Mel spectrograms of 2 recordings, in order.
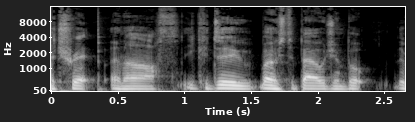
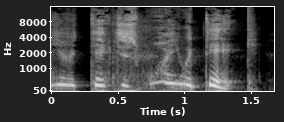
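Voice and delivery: much higher, softer incredulous voice; exasperated mock retort; 12 semitones higher, 5 dB quieter than usual. Exasperated retort to the obnoxious Cockney.

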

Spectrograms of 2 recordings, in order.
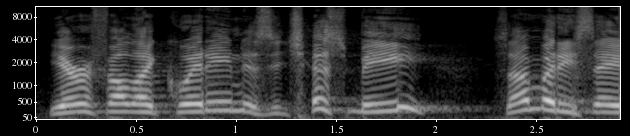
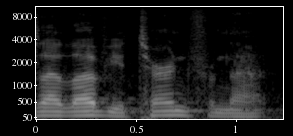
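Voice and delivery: much softer, tender voicing of Jesus; soft, loving rebuke; gentle Jesus; 9 semitones lower, 16 dB quieter than usual. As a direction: speak it like gentle correction from Jesus. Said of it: "with gentleness and says".

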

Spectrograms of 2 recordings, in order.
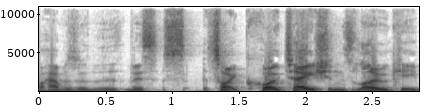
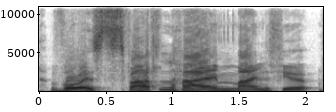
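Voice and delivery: mock German accent; 3 semitones higher than usual. Host joking about his own slip, mock German accent. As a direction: put on a comic German accent. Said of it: "I stuck a German accent".

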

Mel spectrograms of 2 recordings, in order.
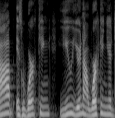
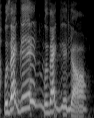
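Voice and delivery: playful; 10 semitones higher than usual. Real, not acted. Playful check after impression.

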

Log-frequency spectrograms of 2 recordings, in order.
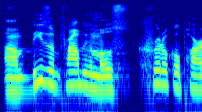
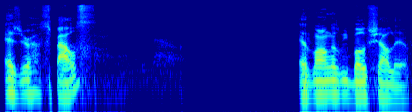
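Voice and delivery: saying wedding vows. Shown as a demonstration. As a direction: recite the vows line by line. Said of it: "repeat after me".

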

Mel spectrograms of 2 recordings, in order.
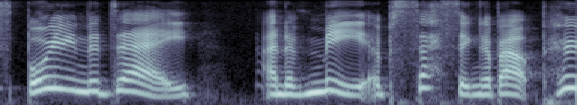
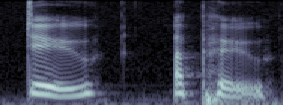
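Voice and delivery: mum's command; 4 semitones lower, slower than usual. Retold or imitated. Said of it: "I said to him".

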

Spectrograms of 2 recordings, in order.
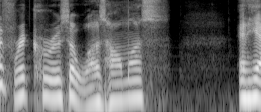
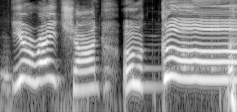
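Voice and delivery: very high, much louder commentator yell; goal shout; 13 semitones higher, 10 dB louder, much slower than usual. Pretend. Mocking the Spanish phrase with a commentator's goal yell. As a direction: scream it like a soccer announcer losing it. Mock soccer commentator yelling.

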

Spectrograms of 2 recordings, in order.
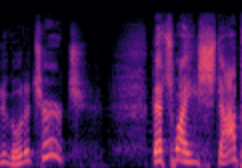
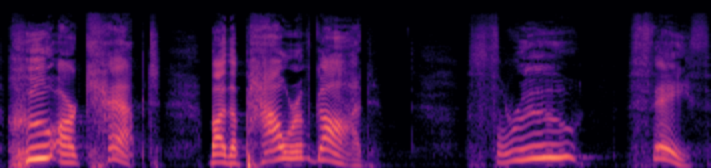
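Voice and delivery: very slow, weighty reread; slow scripture emphasis; 3 semitones higher, much slower than usual. Acted. Pastor rereading the verse to the church, very slow. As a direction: draw each word out for emphasis.

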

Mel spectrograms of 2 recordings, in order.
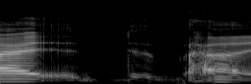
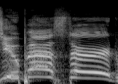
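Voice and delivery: high, slow, loud furious shout; screaming; 6 dB louder, much slower than usual. Retold or imitated. Yuno screaming at Zeno after friends die, loud slow shout. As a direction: scream it at the enemy. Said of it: "He screams".

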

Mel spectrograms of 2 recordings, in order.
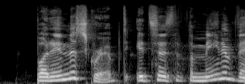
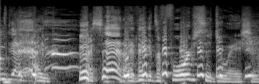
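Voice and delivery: laughing; 14 semitones higher, 8 dB louder than usual. Real, not acted. Laughing at own joke.

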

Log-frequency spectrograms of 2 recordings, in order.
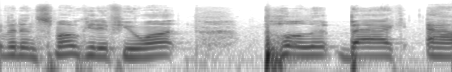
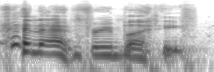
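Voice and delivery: laughing; 6 semitones higher, faster than usual. Real, not acted. Laughing while telling.

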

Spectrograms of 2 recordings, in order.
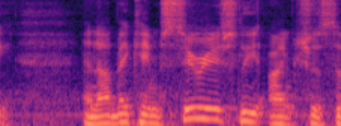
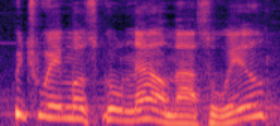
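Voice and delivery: higher servant voice calling down; Jupiter voice; 7 semitones higher than usual. A narrator's reading. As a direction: call down from up a tree. Narrator voices Jupiter up tree.

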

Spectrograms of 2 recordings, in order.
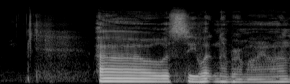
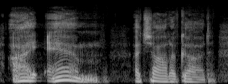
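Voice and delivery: slow, hushed and weighty; anointed declaration; slower than usual. Retold or imitated. Pastor recalling confessing alone at home, slow and weighty. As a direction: say it as if power rests on the words. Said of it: "there was anointing on it".

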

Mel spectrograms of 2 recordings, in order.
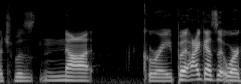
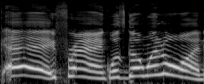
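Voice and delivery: loud, high New York Italian; hammed-up Italian goofball greeting; bad Italian accent that drifts New York; 9 semitones higher, 3 dB louder, much slower than usual. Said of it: "in an Italian accent".

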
